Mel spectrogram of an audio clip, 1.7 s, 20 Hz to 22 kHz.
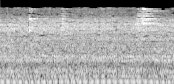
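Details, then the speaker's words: Honda Click 125 scooter engine running: a harsh, gritty metallic grinding over the idle beat, like corn being milled inside the engine and sounding like a big bike. Mechanic attributes it to the crankshaft bearing; the fix is replacing that bearing. "Parang may ginigiling. Parang may ginigiling na mais sa loob ng makina at na parang tunog big bike."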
